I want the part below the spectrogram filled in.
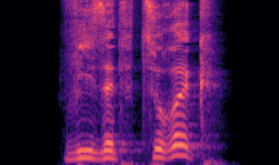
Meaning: second-person plural subjunctive II of zurückweisen
- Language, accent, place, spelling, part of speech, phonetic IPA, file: German, Germany, Berlin, wieset zurück, verb, [ˌviːzət t͡suˈʁʏk], De-wieset zurück.ogg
